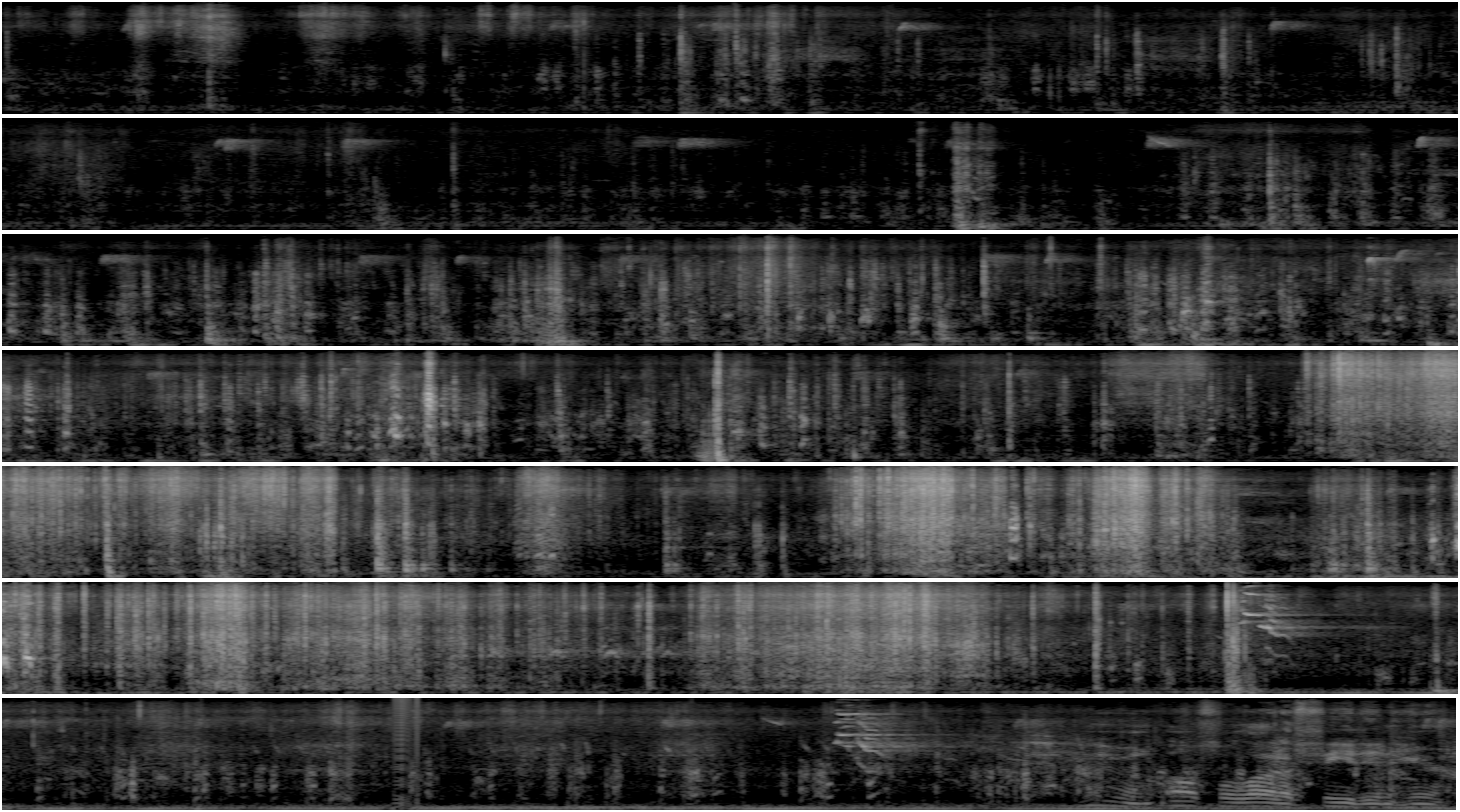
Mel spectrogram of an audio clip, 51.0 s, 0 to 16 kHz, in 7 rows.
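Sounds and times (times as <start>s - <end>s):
hens clucking: 0.0s - 50.9s
rustling: 17.7s - 48.0s.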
